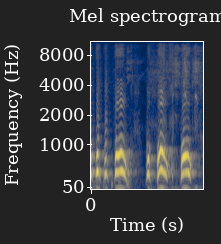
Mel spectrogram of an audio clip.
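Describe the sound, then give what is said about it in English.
A human voice imitates an owl hooting, giving several loud hoots that each rise and fall in pitch, with a couple of shorter hoots at the start. “Yeah, that was a good owl.”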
